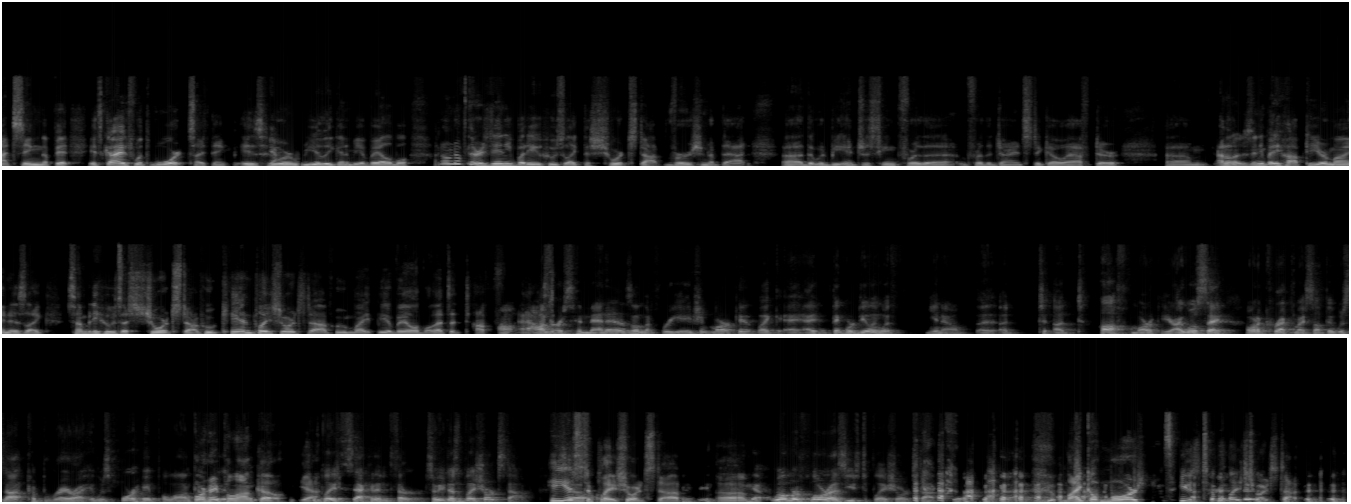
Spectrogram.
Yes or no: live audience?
no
